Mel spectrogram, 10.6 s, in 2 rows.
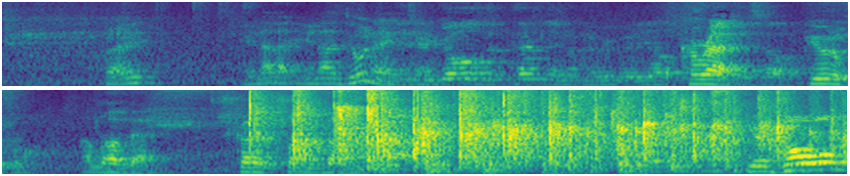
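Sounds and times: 
speech: 0.6s - 9.3s, 9.9s - 10.5s
audience clapping: 6.8s - 10.5s.

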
